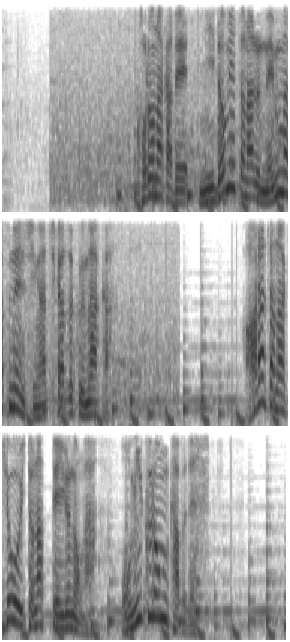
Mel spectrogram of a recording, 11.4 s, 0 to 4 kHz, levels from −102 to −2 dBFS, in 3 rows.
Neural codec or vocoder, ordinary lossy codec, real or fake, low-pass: none; none; real; 3.6 kHz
